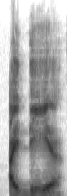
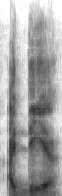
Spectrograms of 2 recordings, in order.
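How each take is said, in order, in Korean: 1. 강세가 두 번째 음절에 있어요. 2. 강세가 두 번째 음절에 있어요.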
